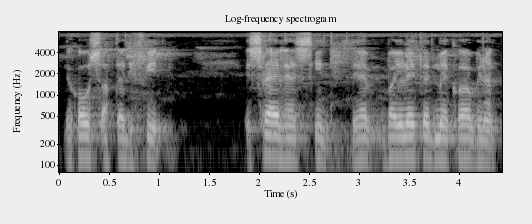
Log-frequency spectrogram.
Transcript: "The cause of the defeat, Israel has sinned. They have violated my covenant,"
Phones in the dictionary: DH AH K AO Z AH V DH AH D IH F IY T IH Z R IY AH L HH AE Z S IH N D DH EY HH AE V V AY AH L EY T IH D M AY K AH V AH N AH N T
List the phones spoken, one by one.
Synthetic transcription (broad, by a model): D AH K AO S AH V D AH D IH F IY T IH S R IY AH L HH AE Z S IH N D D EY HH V V AY AH L EY T IH D M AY K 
